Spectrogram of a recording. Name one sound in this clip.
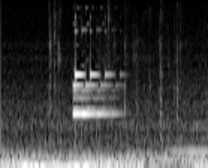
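A soft electronic chime rings as a game saves.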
